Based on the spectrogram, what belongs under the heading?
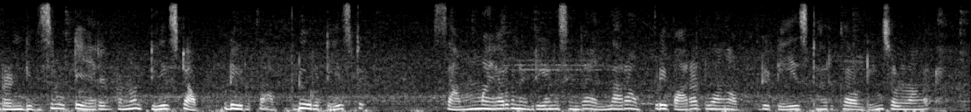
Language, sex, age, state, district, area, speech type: Tamil, female, 30-45, Tamil Nadu, Mayiladuthurai, urban, spontaneous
